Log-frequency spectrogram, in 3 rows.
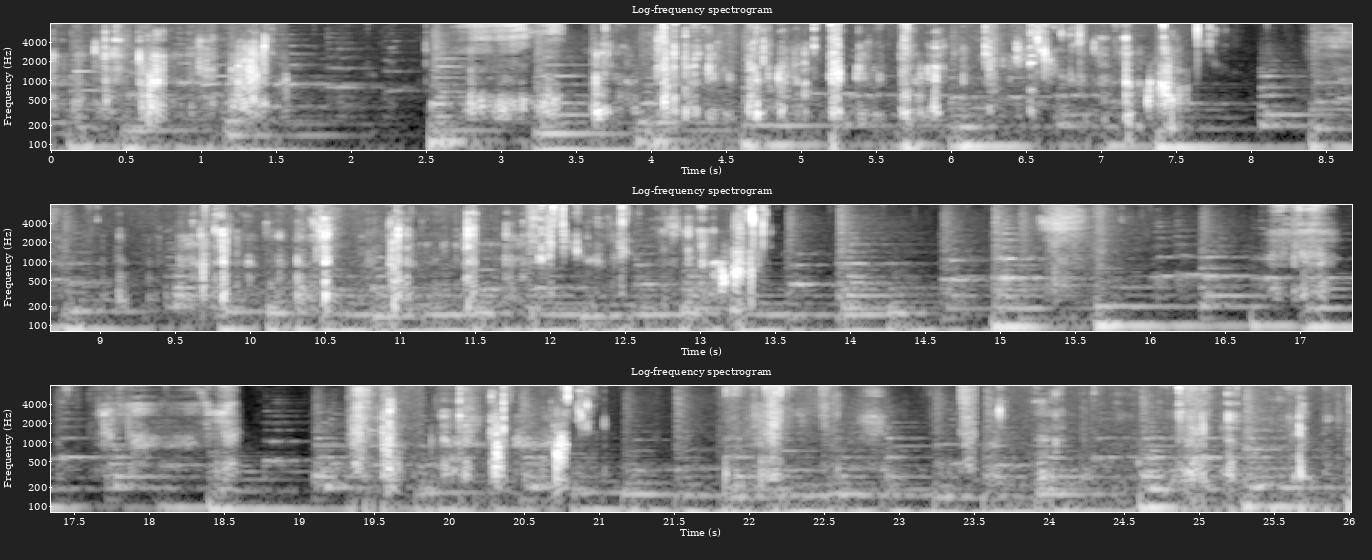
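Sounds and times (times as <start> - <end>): person chewing chewy food: 0.0 - 1.6, 2.7 - 7.8, 8.5 - 13.5, 16.8 - 18.6, 19.3 - 21.1, 21.8 - 26.0
background music with bass: 0.0 - 26.0.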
